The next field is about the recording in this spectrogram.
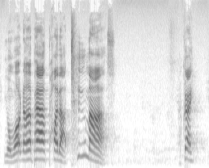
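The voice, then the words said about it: Thick Eastern North Carolina accent. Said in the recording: “he's got a thick Eastern North Carolina accent”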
